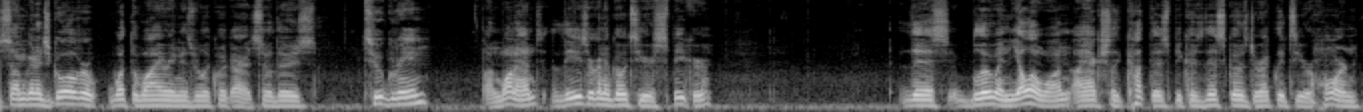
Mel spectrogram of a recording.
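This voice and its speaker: This is the host of a how-to car channel, a man with a medium-pitched, dark voice and no room sound. He talks casually and informally through each step, leaning on repeated instructional phrases in hands-on tutorial style.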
